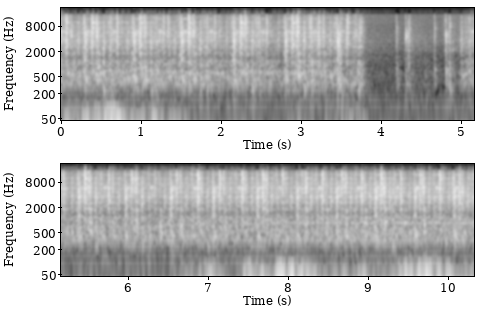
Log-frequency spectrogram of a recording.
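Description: A sewing machine stitches an applique onto fabric, a fast, steady mechanical needle chatter that pauses briefly midway and then resumes at an even pace, close and fairly quiet.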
